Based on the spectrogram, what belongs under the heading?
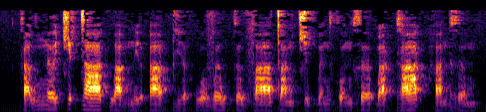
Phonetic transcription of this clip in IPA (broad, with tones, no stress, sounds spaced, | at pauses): k a̰˧˥ w n əː˧ t͡ɕ ə˦˥ t̚ z aː˧ k w a̰ː˧˨ m n ḭ˧˨ ə̯ ʔ aː˨˩ p̚ ɣ i˧˩ ə̯ h w o̰˧˥ v əː˨˦ w k ə˨˩ w v aː˨˩ t̪ a˨˩ ŋ t͡ɕ ə̰˧˨ w ɓ ə˨˦ n k o̰˧˥ n x əː˧ ɓ a˨˩ k̚ ɣ aː˦˥ k̚ h a˨˦ n ɣ ə˨˩ m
